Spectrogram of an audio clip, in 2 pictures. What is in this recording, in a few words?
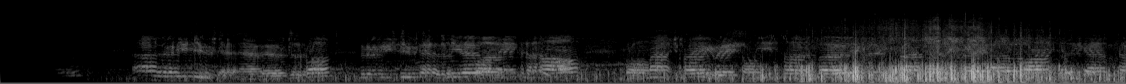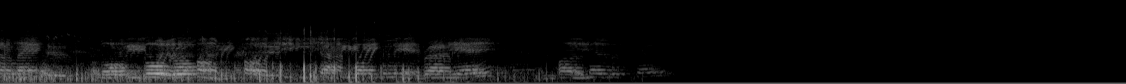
Point TO Point Racing, Field Pass, Equestrian Events; BBC Sound Effects Library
